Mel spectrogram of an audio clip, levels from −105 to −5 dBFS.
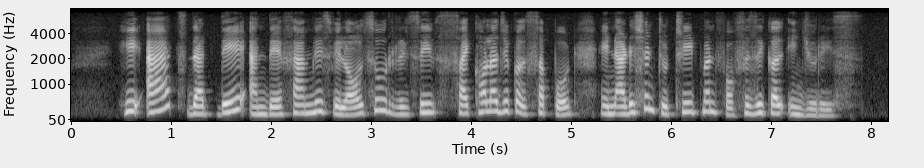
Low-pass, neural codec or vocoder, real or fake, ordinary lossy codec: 7.2 kHz; none; real; none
